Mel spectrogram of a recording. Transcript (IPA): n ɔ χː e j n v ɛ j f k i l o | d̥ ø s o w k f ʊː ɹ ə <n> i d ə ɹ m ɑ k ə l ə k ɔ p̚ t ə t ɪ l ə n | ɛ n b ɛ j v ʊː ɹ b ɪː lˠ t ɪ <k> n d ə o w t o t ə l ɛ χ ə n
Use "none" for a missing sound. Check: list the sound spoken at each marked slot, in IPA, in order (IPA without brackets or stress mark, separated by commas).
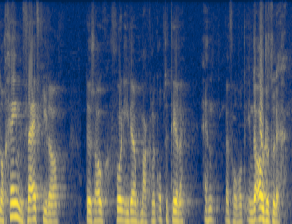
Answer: n, none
